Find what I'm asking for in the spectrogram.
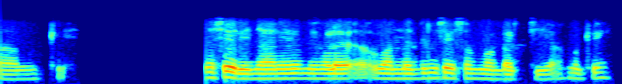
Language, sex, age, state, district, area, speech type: Malayalam, male, 18-30, Kerala, Malappuram, rural, conversation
